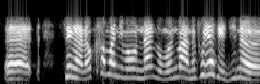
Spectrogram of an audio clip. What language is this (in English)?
Bodo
